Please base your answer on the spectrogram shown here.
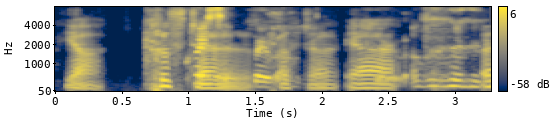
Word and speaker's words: Christel: It's Christel. Yeah. Christel.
